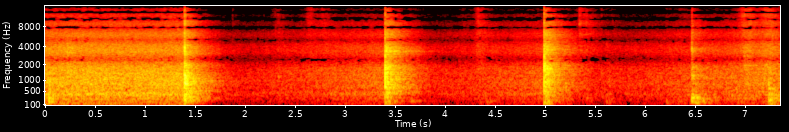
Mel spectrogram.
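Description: Sledgehammer striking wooden 2x4 wedges driven under stapled-down particle board underlayment: four hard blows about one and a half to two seconds apart, the last one lighter. The blows drive the wedges in to pry the underlayment off the subfloor.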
